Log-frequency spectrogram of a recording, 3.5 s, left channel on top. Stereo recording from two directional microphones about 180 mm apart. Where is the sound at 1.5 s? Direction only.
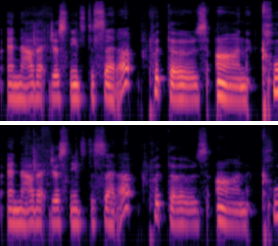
60° left (ahead or behind).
